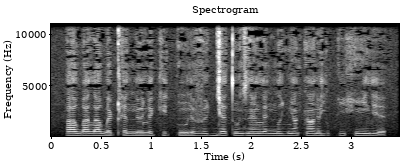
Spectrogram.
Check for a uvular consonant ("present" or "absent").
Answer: absent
